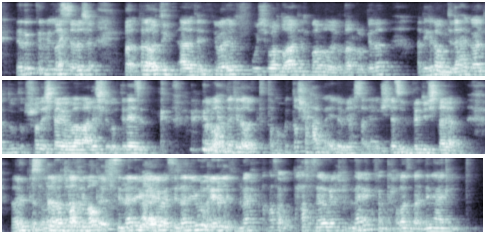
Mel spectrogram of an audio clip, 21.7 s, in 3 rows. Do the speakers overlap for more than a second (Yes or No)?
Yes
